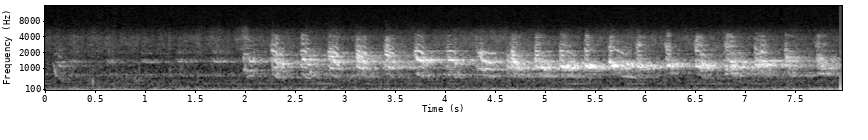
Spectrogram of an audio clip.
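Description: Wild turkey gobbling: a fast, rattling run of throaty notes that starts after a quiet lead-in and carries on for several seconds over a low background rumble.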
